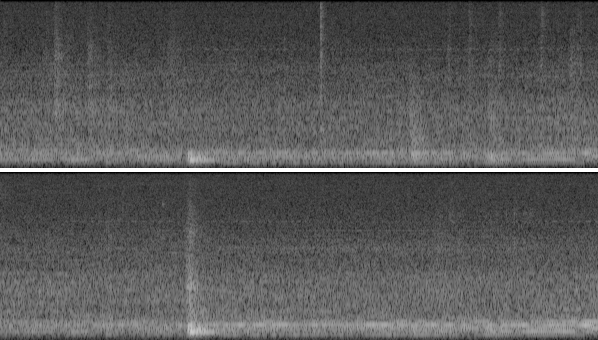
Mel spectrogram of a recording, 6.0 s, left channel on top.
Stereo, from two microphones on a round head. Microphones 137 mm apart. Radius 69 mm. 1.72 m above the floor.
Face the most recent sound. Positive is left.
No sound to turn to.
